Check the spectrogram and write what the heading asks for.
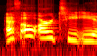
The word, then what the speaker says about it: forte: The masculine F-O-R-T would be pronounced more like for, but the feminine F-O-R-T-E would be more like fort, which is why it's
